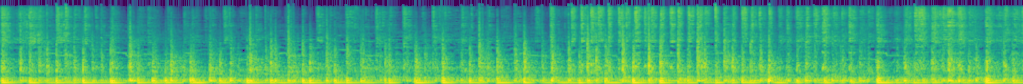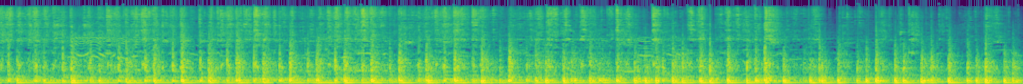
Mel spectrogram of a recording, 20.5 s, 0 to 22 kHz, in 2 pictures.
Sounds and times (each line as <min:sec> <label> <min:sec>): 0:00.0 African Music 0:20.4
